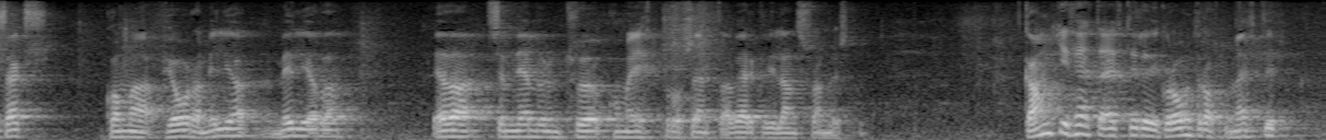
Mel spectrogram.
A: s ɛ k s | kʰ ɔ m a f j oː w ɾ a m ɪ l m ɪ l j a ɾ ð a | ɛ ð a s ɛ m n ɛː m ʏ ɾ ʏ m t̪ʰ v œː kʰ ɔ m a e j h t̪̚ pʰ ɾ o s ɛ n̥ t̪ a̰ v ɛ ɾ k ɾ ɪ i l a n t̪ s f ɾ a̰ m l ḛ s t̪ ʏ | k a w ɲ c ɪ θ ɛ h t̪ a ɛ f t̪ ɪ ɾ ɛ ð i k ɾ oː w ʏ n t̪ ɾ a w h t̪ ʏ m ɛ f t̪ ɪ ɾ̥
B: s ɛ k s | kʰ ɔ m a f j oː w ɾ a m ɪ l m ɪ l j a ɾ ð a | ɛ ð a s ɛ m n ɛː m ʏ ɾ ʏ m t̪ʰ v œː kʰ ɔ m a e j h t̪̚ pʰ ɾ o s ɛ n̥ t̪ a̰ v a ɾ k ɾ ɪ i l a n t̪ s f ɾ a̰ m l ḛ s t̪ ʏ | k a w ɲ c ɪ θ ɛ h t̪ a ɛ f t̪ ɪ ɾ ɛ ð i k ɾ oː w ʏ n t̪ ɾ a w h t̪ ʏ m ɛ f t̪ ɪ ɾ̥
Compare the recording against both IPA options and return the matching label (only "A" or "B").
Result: A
